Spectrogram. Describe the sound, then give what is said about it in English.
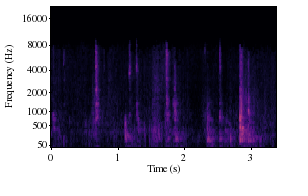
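A car door is unlocked with a key and opened: a series of small mechanical clicks and rattles, then a firmer clunk near the end, with no one speaking. “He unlocked and opened the car door.”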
